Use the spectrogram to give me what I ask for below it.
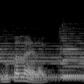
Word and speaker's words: ukulele: ukulele and that's how you say it it's ukulele and I also play uh let's see I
